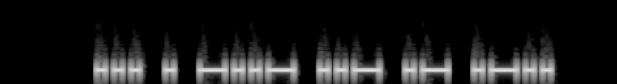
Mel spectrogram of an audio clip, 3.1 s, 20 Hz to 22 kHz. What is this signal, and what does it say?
Morse code, heard as a keyed tone, about 28 wpm, 700 Hz. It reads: SEXUAL
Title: Six Letter Words - 28wpm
